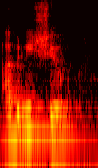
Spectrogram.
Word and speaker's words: ab initio: been in a benito once again abhinitio avenue that is say actually with this word it's like um there is no gap okay you have to treat together but we have to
